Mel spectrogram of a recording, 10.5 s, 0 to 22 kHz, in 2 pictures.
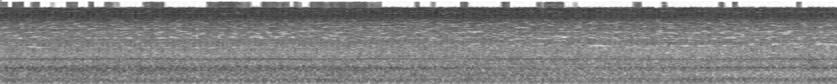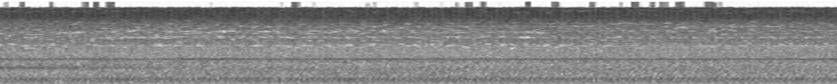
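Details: VAZ 2110 engine after replacing the exhaust manifold: steady idle with a faint high whistle over an uneven ticking hiss, suspected leak around the exhaust manifold, not confirmed.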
